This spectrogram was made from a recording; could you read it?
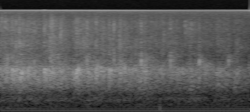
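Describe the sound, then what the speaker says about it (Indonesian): A church audience applauds, a dense sustained patter of many hands clapping together at a moderate distance, steady for a couple of seconds beneath a low hum, with no speech over it. "Tepuk tangannya yang paling meriah buat Tuhan kita."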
